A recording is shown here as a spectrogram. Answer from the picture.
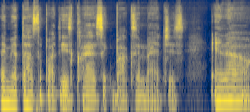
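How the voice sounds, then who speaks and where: A man's dark, mellow voice with vocal fry, fairly quick, dry and close with no echo. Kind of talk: casual commentary to viewers.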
